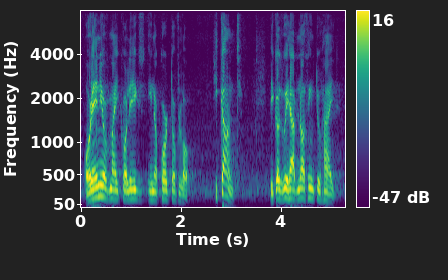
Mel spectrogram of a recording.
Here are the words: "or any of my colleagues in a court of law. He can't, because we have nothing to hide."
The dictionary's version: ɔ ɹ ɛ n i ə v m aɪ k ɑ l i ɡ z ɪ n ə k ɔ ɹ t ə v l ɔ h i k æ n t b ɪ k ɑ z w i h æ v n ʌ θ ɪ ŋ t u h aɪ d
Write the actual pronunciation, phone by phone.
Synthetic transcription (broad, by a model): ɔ ɹ ɛ n i ə v m aɪ k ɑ l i ɡ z ɪ n ə k ɔ ɹ t ə v l ɔ h i k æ n t b ɪ k ɑ z w i h æ v n ʌ θ ɪ ŋ t u h aɪ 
